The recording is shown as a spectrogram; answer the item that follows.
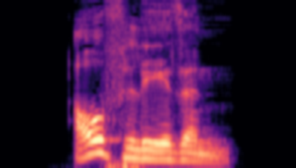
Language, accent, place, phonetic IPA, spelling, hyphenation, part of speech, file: German, Germany, Berlin, [ˈaʊ̯fˌleːzn̩], auflesen, auf‧le‧sen, verb, De-auflesen.ogg
- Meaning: 1. to pick up (something from the ground) 2. to pick (e.g. berries, potatoes) 3. to pick up (a person, e.g. at a meeting point)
